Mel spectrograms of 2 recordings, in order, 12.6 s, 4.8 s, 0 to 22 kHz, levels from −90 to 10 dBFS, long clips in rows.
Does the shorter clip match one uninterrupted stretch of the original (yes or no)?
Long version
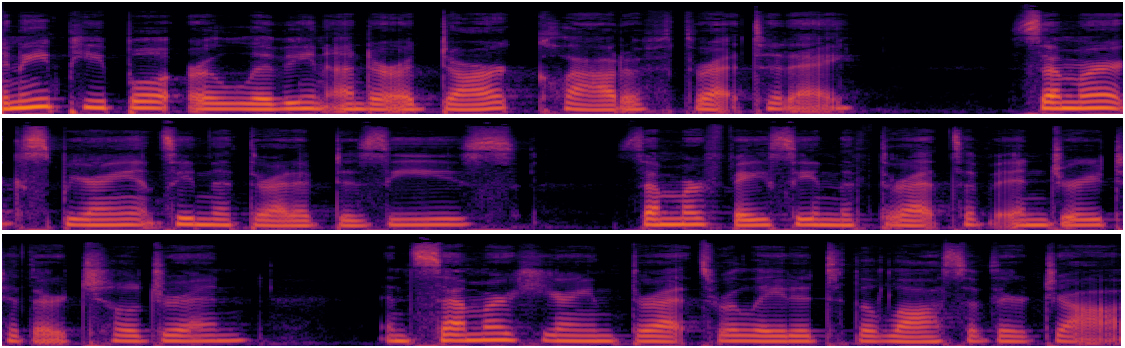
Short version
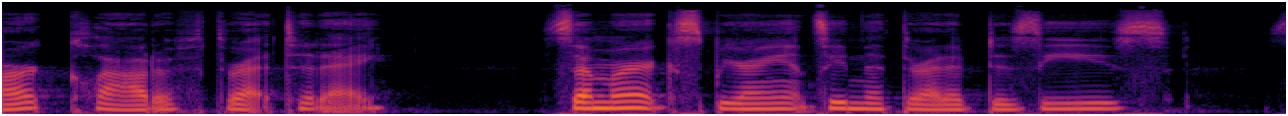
yes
